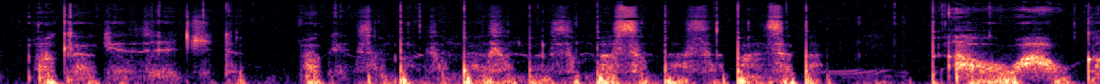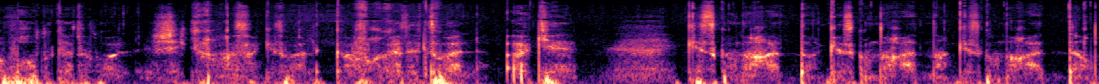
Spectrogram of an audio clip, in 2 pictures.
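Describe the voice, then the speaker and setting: Whispering at a very fast pace with big swings in loudness, a man is heard over noticeable background noise. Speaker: ASMR gaming youtuber. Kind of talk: game commentary voice-over. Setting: recorded on bed with a microphone. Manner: casual, spoken rather than whispered.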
